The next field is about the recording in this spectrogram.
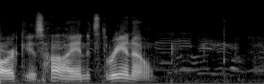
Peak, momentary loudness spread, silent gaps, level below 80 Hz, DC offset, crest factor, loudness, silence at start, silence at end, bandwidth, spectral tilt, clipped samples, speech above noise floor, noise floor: -6 dBFS; 22 LU; none; -70 dBFS; 0.2%; 20 dB; -24 LUFS; 0 s; 0.25 s; 12 kHz; -3 dB/octave; under 0.1%; 21 dB; -46 dBFS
